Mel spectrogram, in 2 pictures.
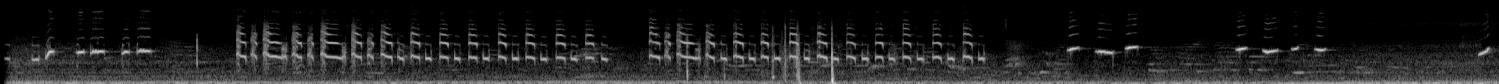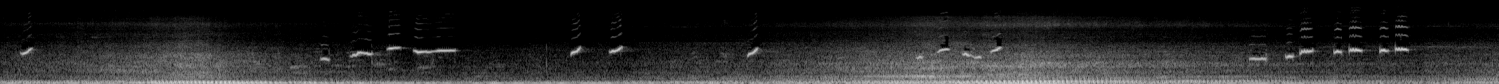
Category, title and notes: Sound effects > Animals
Cậu Chiến Mười's Malaysia parrot.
